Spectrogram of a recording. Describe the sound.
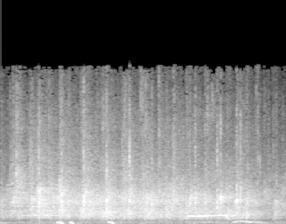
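Steady audience applause fills the whole stretch, a dense wash of many hands clapping at an even level, with a few faint voices calling out beneath it.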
